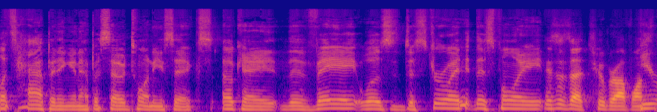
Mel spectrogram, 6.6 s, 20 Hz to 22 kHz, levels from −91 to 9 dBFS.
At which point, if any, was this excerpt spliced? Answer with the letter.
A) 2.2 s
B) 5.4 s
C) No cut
C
